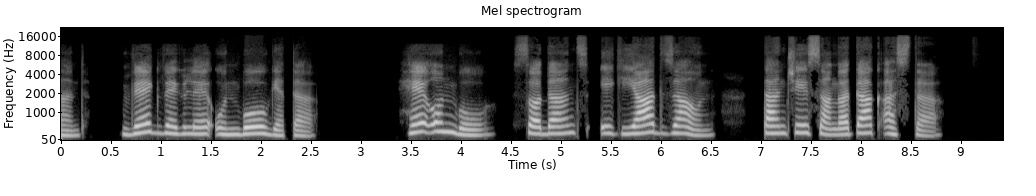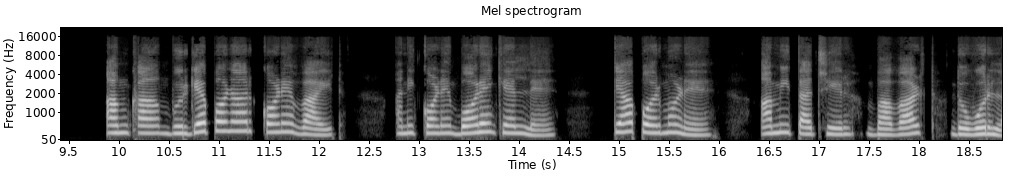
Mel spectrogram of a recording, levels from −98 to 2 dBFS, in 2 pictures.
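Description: At 9.90 s a packet of the speech was lost, and the decoder rebuilt it from the low-bitrate copy carried in the following packet. This is a lost packet rebuilt from error correction. The 10 ms frame plays without a gap but sounds briefly rougher and noisier than the speech around it. The same repair happens at 10.18, 10.39 and 10.63 s, each one 10 ms of grainy, coarser sound.

From 10.14 to 10.19 s, about 40 ms of audio did not reach the decoder in time. This is a short concealed packet loss. The receiver filled about 37 ms by extending the last sound, following its pitch where the speech was voiced and using shaped noise where it was not, then blended back into the real signal. The result is a brief smear or wobble. At 10.62 s a smaller concealed loss covers 10 ms of missing audio, of which 8 ms was filled, and it comes across as a brief smear or wobble.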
